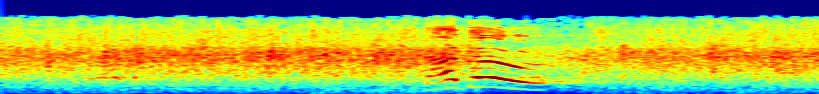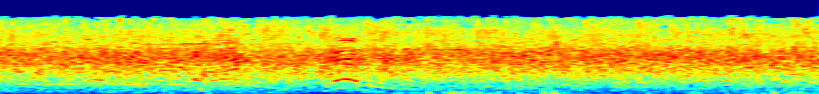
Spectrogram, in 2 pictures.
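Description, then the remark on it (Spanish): Sustained, dense applause from a crowd fills the whole stretch at an even, strong level, with a brief whistle-like rising tone and a few cheers cutting through near the start. “Fuerte aplauso.”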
